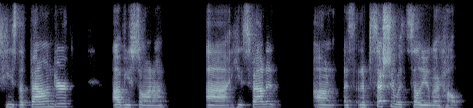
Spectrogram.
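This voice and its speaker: The speaker is a woman with a fairly low pitch. Her pace is moderate and her pitch variation ordinary. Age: 60s. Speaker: supplement company sales affiliate. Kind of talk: sales pitch.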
